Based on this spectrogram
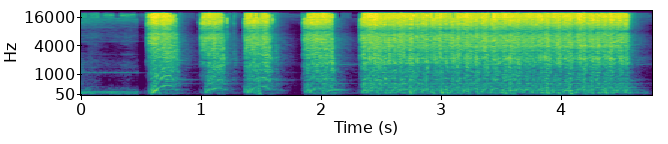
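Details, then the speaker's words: Air impact ratchet with swivel adapter, first use, snugging fasteners during a 2005 Hyundai Santa Fe fuel pump job; hammering bursts then a steady rattling impact over clean air hiss, working normally though not very powerful. "You guys can hear it impacting. That's pretty sweet. It doesn't have a lot of power, but it doesn't need a lot of power for, you know, what it's for."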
